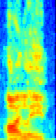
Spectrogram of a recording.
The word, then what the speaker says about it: Eildon: I learned today, Lorraine, was that Eildon is pronounced Eileen. Eileen. That's the correct Oh, is pronunciation. that the Scottish pronunciation? Scottish, yeah. I think we'll stick with Eildon though.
